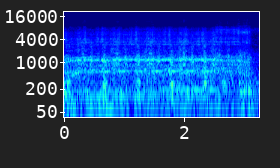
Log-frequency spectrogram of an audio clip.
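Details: 1952 Jeep yard find on its existing engine and wiring, no spark from ignition yet: starter whirs steadily about three seconds, engine never catches or fires; cranks but will not start.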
